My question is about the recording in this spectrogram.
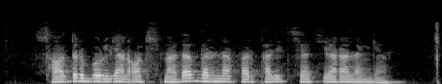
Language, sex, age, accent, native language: Uzbek, male, 18-24, Qashqadaryo, Uzbek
